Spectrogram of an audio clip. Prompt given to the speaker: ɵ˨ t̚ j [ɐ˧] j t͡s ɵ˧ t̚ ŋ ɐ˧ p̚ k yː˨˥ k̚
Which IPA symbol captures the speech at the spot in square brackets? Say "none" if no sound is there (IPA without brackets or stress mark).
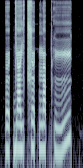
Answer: ɐ˧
